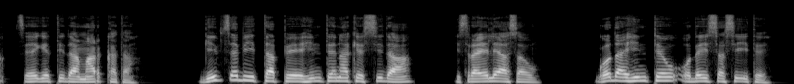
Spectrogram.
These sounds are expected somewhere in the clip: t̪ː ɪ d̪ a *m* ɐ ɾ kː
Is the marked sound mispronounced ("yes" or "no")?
no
